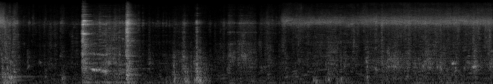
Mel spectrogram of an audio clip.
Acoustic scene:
kitchen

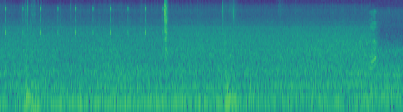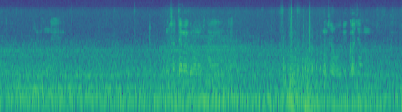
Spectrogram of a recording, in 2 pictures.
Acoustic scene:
car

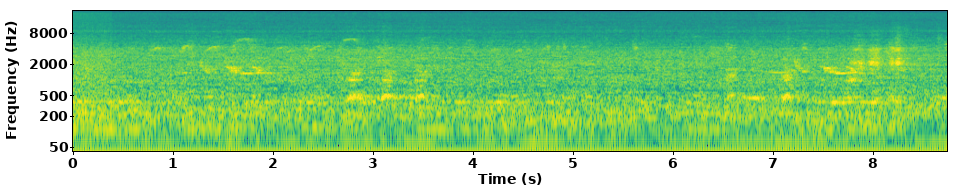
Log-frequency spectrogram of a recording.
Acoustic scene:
park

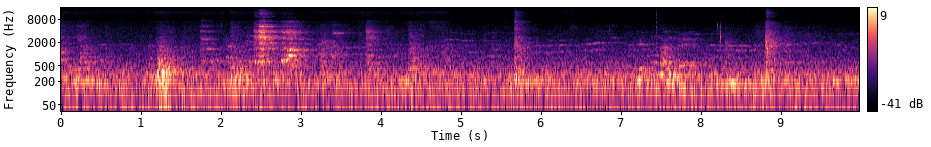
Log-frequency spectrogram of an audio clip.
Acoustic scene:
restaurant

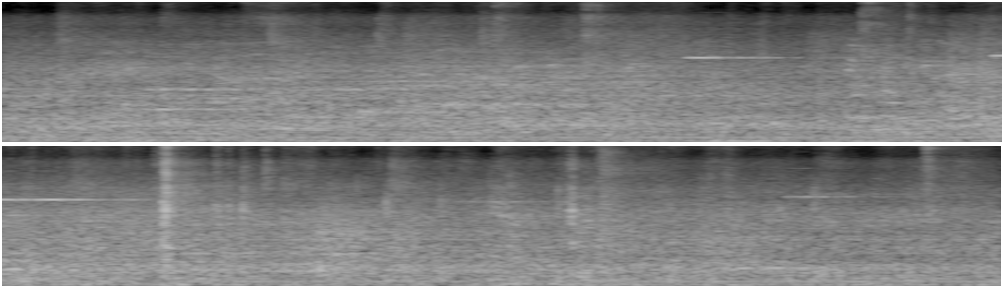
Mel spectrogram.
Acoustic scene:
subway station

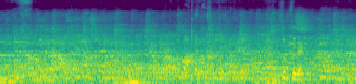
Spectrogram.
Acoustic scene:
crowded indoor space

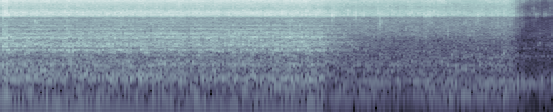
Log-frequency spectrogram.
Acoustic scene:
kitchen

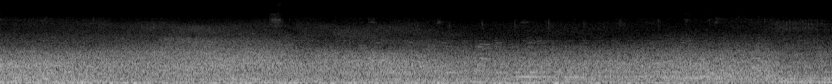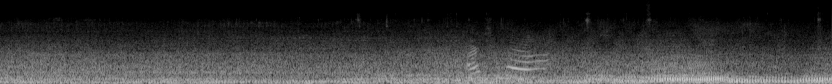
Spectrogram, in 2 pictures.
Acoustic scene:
street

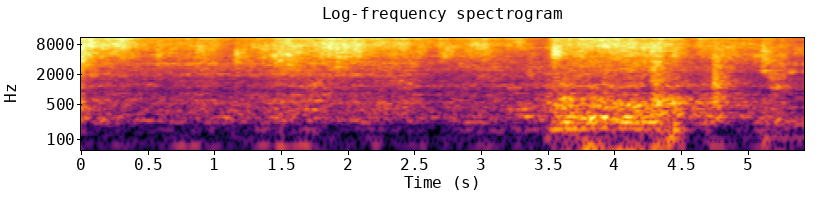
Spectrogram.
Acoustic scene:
restroom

